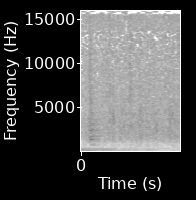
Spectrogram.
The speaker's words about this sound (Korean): 내 마음을 토닥이는 이 빗소리가 좋다.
